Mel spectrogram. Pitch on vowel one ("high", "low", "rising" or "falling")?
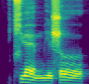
falling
